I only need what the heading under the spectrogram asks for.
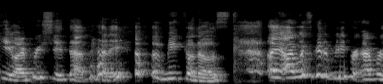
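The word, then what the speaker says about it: Mykonos: come up a mutant MOS mikonos there we go thank you I appreciate that Patty mikonos I was gonna be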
